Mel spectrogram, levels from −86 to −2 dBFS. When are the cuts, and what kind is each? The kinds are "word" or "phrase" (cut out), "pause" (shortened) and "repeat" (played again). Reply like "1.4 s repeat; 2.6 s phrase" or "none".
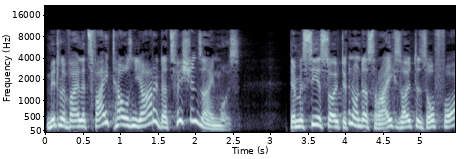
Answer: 4.0 s word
